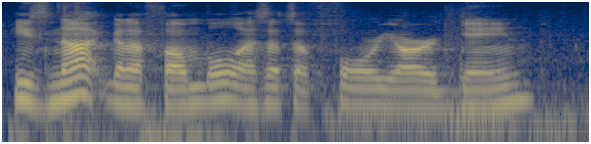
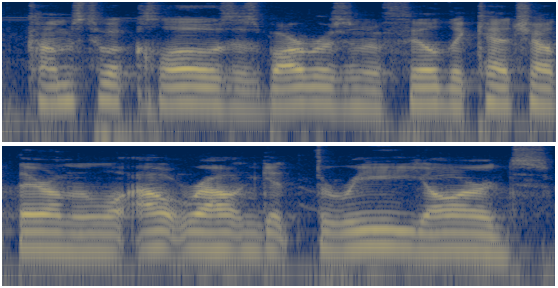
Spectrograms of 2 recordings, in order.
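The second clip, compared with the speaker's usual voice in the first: ordinary talk, nothing marked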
